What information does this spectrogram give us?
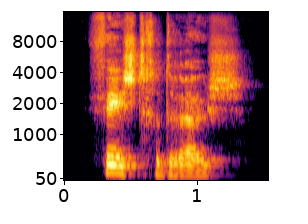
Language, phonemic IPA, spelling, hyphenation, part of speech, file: Dutch, /ˈfeːst.xəˌdrœy̯s/, feestgedruis, feest‧ge‧druis, noun, Nl-feestgedruis.ogg
- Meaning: revelry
